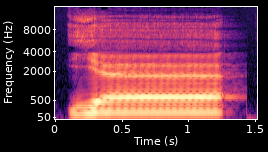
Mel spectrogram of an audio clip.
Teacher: ইয়া উচ্চারিত হয় জিহ্বার মধ্যখান তার বরাবর উপরে তালুর সঙ্গে লাগিয়ে উচ্চারিত হয়। আমরা জিহ্বার মধ্যখানটাকে উপরে তালুর সঙ্গে লাগিয়ে উচ্চারণ করি,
